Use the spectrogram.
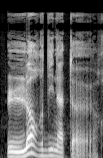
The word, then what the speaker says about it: l'ordinateur: you can see that it starts with the vowel O, okay? And as I said, you know, E and O, they don't get along that well, so you've got to take this E away, and then you get this l'ordinateur, l'ordinateur, all right?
